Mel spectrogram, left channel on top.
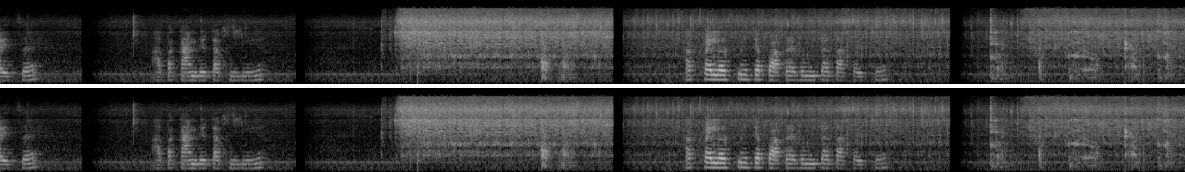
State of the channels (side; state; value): both; identical; correlation 1.00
